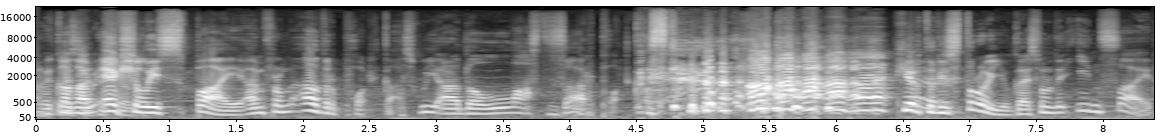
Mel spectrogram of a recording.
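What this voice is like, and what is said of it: Put-on Russian accent. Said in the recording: “I'm gonna stop sliding into that Russian accent”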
